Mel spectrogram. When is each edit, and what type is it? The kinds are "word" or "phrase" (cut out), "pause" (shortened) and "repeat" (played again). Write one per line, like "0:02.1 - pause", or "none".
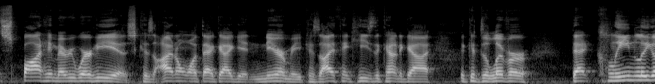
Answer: none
